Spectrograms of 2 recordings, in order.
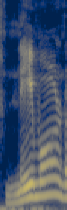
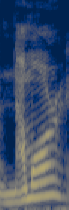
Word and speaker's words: Namor: We got to see Namor, and also it's Namor, not Namor, as I've heard some people pronounce it.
